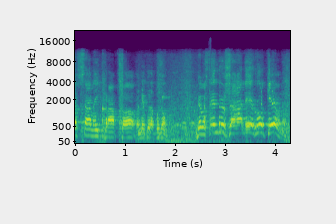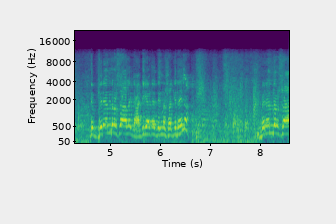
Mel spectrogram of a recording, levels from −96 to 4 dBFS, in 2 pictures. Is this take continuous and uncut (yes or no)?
no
